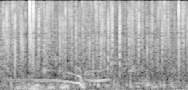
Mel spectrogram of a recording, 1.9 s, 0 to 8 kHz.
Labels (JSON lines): {"label": "biophony, cascading saw", "recorder": "SoundTrap 600 or HydroMoth"}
